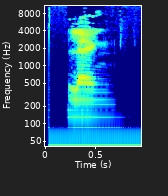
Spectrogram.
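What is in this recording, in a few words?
"leng1", Teochew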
